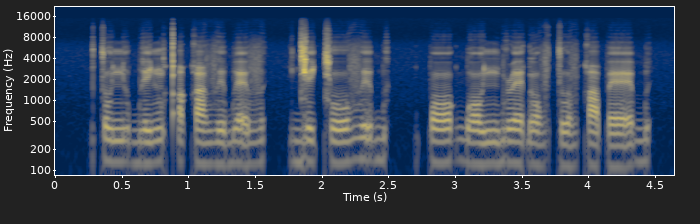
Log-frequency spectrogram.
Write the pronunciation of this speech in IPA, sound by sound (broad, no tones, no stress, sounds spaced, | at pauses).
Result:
t o ɲ ʊ b e ɲ qʼ ɪ q i v ɪ b ɛ v | ɟ e c o v ɪ b | p ɔ ɡ͡b ɔ ɲ b ɹ ɛ ɗ ɔ v t ʊ v q a p ɛ b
